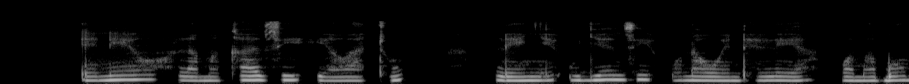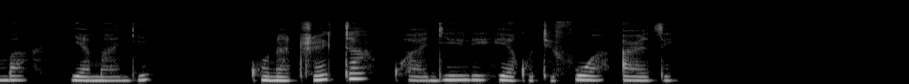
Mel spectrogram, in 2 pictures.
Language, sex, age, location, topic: Swahili, female, 18-24, Dar es Salaam, government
